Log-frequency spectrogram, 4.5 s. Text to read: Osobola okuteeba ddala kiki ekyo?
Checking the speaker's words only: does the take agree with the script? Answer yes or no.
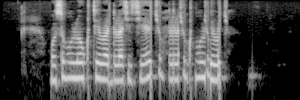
no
